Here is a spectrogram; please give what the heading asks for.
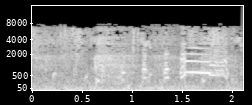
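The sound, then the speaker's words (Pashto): Chickens clucking in a yard: a few short, throaty clucks over a low, busy background, with a higher, drawn-out squawk near the end. “چرګو ستړی مکړم، لور مې مغزه مه خورئ. اوس دی هلته لرې مې دانه درته اچولې، هغه وخورئ.”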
